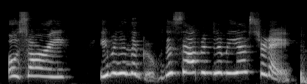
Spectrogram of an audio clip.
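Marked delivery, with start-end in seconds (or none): 0.1-0.7 high, fluttery oh sorry; mock apology. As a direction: imitate a reflexive apology. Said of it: "indoctrinated to say".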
